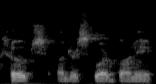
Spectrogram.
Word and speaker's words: Bunny: It's at coach_bunny. Bunny is spelled B-U-N-N-Y.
